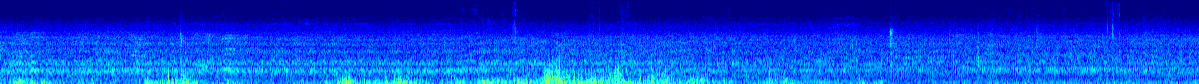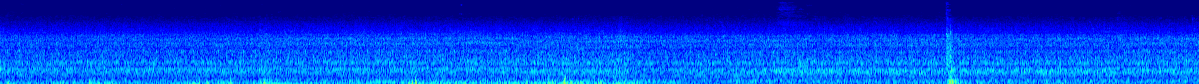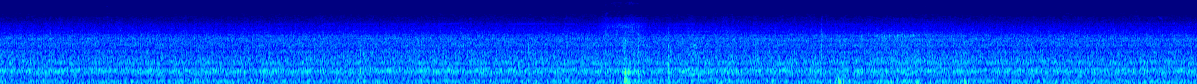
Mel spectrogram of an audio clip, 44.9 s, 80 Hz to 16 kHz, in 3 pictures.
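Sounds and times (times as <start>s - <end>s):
diesel engine idling: 0.0s - 44.9s
sharp engine knocks: 26.8s - 27.1s.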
